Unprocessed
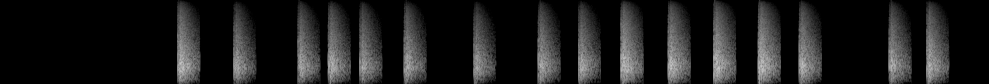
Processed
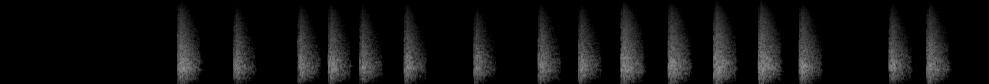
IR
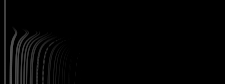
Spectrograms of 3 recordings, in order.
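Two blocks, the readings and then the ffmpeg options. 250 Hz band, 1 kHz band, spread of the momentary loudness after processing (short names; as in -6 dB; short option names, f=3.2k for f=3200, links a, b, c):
-13.5 dB, -14.0 dB, 12 LU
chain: -filter_complex "[0:a]flanger=delay=9.8:depth=3.9:regen=52:speed=1.2:shape=triangular,asplit=2[a][b];[1:a]atrim=start_sample=2205,atrim=end_sample=3087[c];[b][c]afir=irnorm=-1:irlink=0,volume=-28.5dB[d];[a][d]amix=inputs=2:normalize=0,asoftclip=type=hard:threshold=-17dB,volume=-8.5dB"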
